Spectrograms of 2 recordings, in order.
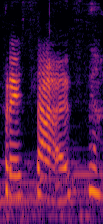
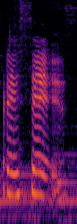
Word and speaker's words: fresas: Am I saying it right? Fresas. What'd I You say? said freses. Fresas. You're trying to make it sound really close to feces.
